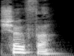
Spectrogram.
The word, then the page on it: chauffeur: British English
